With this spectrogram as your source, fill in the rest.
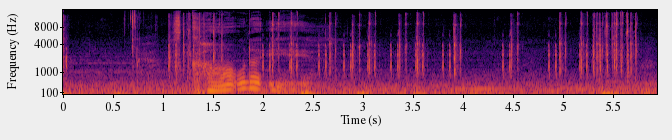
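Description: A computer terminal clicks and ticks rapidly.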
